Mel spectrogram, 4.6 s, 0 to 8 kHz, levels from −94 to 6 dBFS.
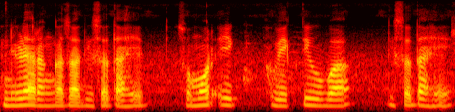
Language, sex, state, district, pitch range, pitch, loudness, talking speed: Marathi, male, Maharashtra, Aurangabad, 165-185 Hz, 175 Hz, -25 LUFS, 130 wpm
